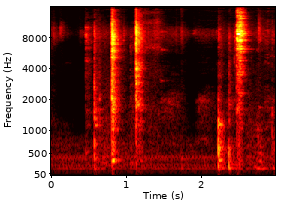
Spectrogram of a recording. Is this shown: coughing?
no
